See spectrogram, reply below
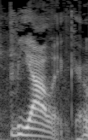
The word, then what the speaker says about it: Bialik: Bialik.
